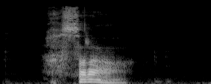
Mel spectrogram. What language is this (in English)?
Kabyle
